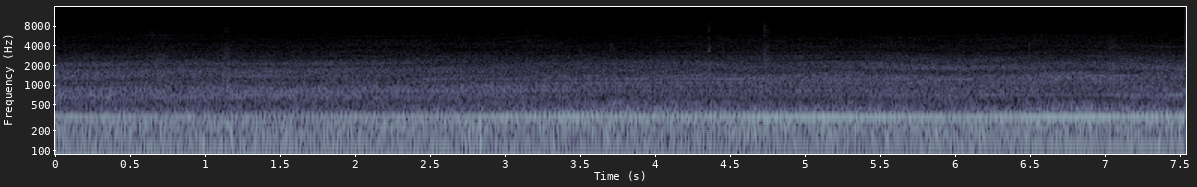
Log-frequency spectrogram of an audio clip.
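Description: Marine Travelift boat hoist running steadily as it drives slowly forward under load, its engine drone carrying a constant whine, growing slightly louder near the end.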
